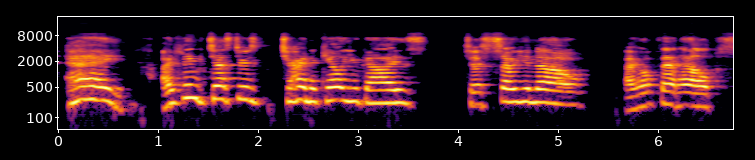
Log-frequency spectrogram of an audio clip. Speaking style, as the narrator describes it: shout

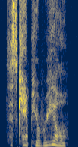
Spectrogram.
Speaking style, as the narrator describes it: she whispered

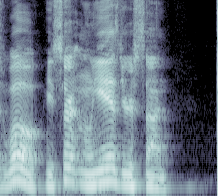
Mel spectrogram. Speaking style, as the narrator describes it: Mom laughs and says

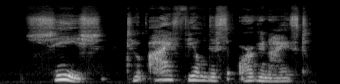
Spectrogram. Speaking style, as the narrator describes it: Mama Peters said softly, mostly to herself

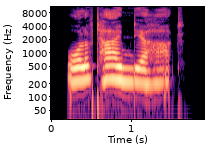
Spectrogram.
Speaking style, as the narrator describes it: the Professor replied in a melancholy tone

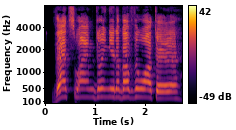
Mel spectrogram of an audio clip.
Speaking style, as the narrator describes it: she yelled down at him

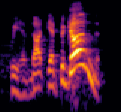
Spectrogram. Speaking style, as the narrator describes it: yells the Romulan commander

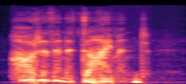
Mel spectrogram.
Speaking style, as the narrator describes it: he whispered

